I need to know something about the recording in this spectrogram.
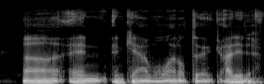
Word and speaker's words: Cavill: Cavill. Cavill. Rhymes with travel.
